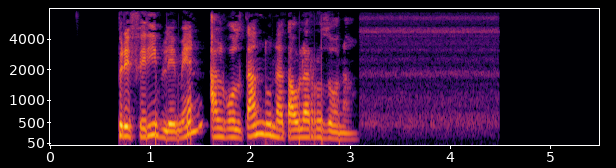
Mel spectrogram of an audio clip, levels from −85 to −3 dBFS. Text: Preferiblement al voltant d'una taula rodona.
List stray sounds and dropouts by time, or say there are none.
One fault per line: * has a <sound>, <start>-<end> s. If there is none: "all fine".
all fine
